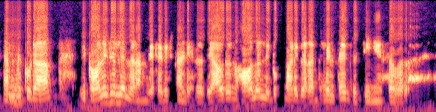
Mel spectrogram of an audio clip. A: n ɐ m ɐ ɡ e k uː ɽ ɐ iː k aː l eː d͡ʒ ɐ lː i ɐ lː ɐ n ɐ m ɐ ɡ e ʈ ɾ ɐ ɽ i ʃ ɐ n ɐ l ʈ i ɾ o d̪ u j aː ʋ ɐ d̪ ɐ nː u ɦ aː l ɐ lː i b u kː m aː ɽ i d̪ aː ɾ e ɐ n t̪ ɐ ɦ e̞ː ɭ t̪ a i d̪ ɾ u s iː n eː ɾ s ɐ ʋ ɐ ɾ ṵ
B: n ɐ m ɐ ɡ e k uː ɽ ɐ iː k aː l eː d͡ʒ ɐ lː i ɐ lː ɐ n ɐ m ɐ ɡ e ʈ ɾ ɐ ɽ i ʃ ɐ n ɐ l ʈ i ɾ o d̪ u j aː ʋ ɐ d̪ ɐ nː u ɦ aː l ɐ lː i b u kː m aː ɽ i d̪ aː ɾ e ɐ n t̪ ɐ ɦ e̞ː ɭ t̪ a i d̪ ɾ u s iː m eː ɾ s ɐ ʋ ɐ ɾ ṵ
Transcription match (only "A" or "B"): A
